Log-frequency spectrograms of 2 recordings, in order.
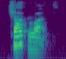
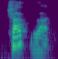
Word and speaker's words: chocolate: Em português, nós temos 4 sílabas. Em inglês, nós temos apenas 2 sílabas aqui, a marcação. Chocolate, chocolate, chocolate, chocolate, chocolate. Okay? Esse O pode ser mudo e esse E também mudo.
